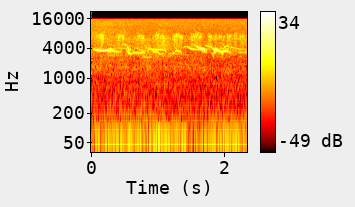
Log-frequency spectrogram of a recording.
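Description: Birds singing a fast, continuous warbling song, over a low steady background rumble.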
